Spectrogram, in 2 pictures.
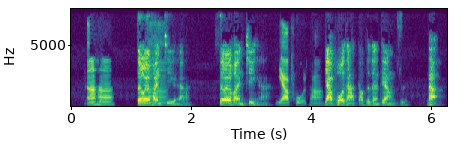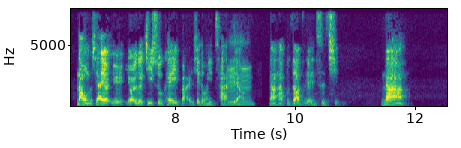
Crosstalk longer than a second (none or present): none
